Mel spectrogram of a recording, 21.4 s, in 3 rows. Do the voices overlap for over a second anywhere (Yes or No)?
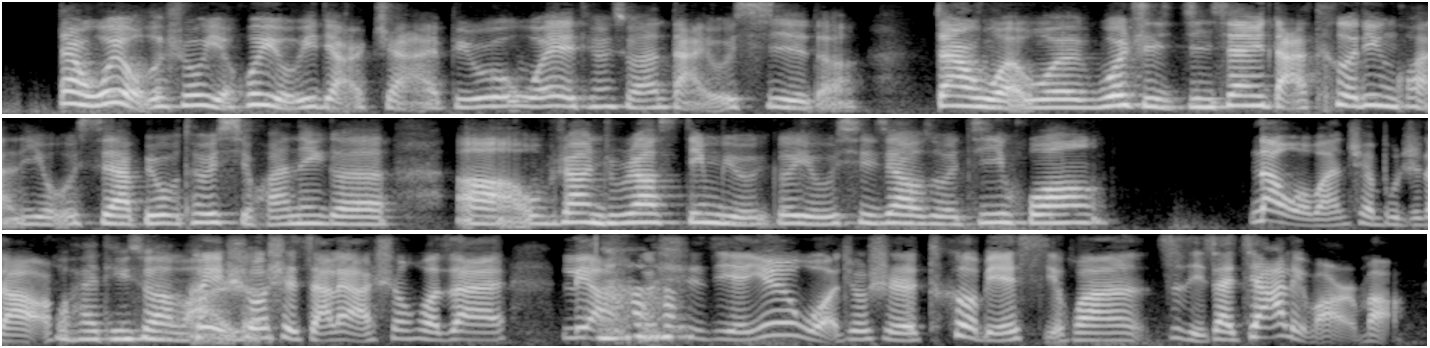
No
